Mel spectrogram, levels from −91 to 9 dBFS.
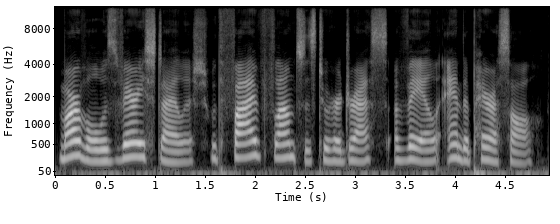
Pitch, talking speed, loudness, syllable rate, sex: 215 Hz, 180 wpm, -21 LUFS, 4.5 syllables/s, female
